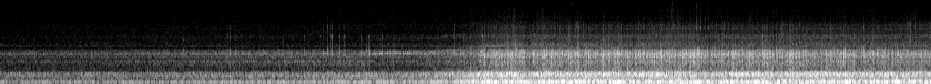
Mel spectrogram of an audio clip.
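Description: Aircraft wheels rumble and thump over the ground.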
